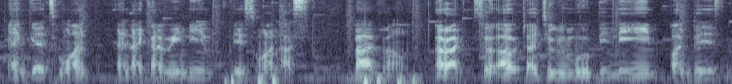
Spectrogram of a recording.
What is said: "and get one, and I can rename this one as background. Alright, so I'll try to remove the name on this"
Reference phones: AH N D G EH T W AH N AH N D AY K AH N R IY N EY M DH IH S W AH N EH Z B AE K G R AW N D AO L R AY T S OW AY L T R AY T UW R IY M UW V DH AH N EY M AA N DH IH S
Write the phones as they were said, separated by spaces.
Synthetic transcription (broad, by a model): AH N G EH T W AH N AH N AY K AH N R IY N EY M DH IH S W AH N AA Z B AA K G R AW N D AO L R AY T S OW AY W T R AY T UW R IY M UW V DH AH N EY M AA N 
